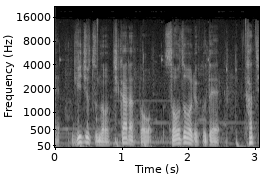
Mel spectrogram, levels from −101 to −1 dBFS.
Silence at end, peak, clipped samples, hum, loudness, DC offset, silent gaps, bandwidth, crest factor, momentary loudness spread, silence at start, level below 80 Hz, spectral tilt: 0 s; -16 dBFS; under 0.1%; none; -30 LUFS; under 0.1%; none; 16 kHz; 14 dB; 5 LU; 0 s; -52 dBFS; -5.5 dB/octave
